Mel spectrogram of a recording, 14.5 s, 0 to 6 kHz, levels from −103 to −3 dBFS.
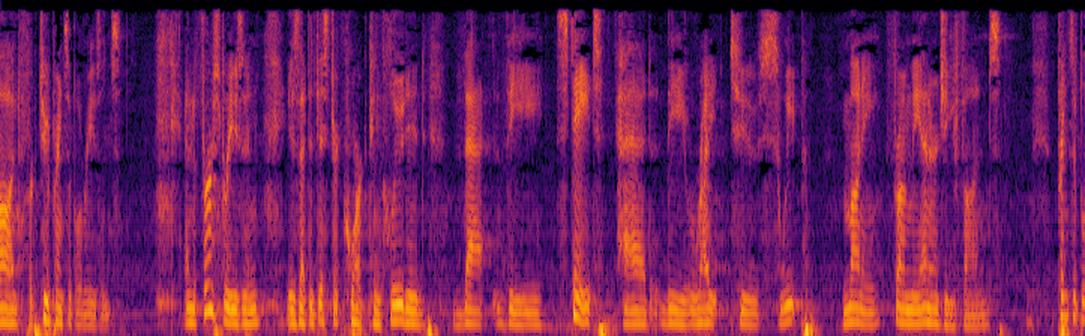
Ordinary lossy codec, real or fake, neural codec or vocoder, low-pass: MP3, 32 kbps; fake; codec, 16 kHz, 4 kbps, FreqCodec, larger model; 5.4 kHz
